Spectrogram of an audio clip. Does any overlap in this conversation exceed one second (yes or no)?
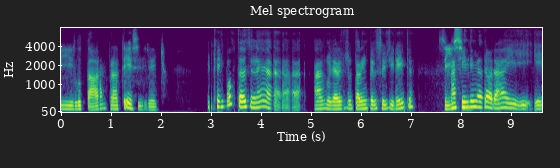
no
